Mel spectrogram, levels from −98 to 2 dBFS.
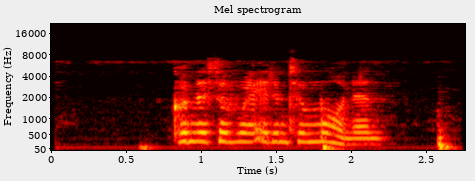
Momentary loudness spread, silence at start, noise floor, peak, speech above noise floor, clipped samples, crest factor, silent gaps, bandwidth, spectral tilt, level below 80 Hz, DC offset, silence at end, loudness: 13 LU; 0.6 s; -71 dBFS; -18 dBFS; 35 dB; under 0.1%; 20 dB; none; 7.4 kHz; -6 dB/octave; -54 dBFS; under 0.1%; 0.05 s; -37 LUFS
